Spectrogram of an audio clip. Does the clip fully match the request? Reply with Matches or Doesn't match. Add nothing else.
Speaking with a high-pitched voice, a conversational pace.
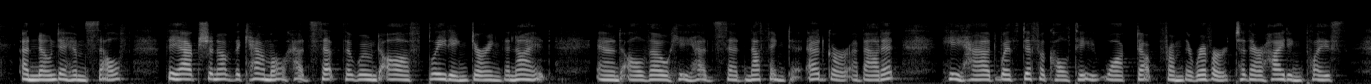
Matches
